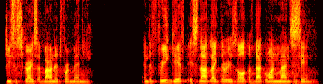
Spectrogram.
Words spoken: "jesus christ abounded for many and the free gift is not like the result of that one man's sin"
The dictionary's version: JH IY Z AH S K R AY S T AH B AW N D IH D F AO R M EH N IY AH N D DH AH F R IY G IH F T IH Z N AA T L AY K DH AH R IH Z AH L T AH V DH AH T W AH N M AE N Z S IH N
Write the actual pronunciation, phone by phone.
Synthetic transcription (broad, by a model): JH IY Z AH S K R AY S T AH B AW N D IH D F AO R M EH N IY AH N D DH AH F R IY G IH F T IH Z N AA T L AY K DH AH R IH Z AH L T AH V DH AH T W AH N M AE N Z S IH N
